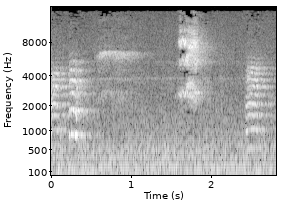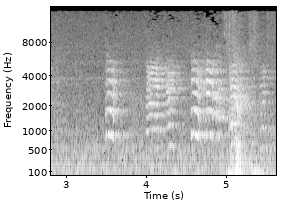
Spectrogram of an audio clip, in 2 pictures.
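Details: Gouldian finches calling: brief harmonic notes repeated in short clusters, with one thin whistled tone and a sharp high chip, in a quiet room over about five seconds.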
